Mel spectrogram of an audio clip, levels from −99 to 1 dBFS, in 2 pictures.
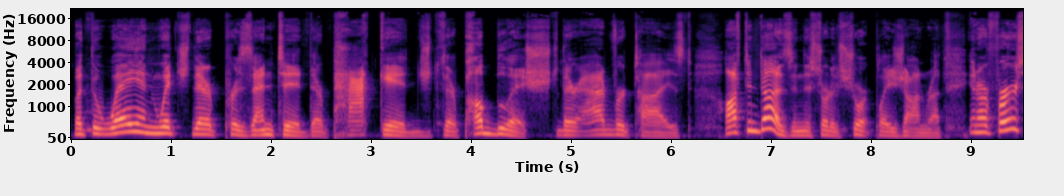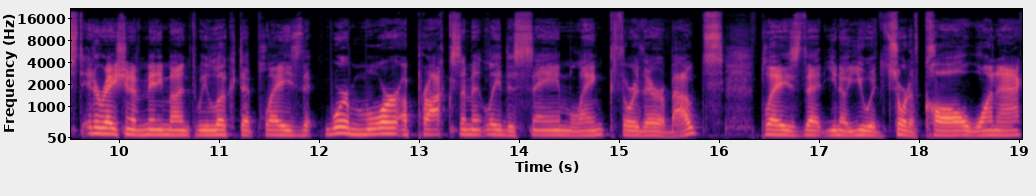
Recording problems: none

